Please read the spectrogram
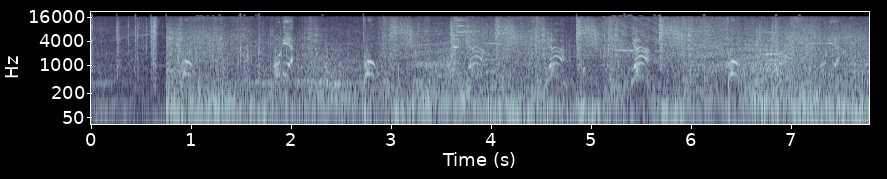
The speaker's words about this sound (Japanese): やばいよやばいよ。爆発したぞ。なんか。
